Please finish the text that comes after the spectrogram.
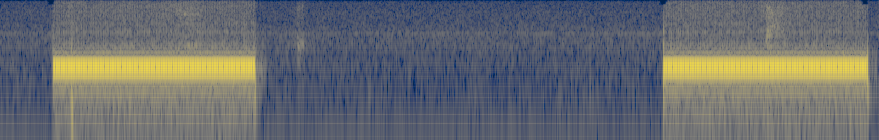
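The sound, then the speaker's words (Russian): A telephone ringback tone sounds twice while calling the research and production association Gidrotekhproekt. Each tone is a steady mid-pitched hum lasting about two seconds, separated by roughly four seconds of silence broken only by a faint click. No one speaks. “Вы позвонили в научно-производственное объединение «Гидротехпроект». Дождитесь ответа.”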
